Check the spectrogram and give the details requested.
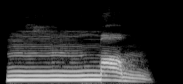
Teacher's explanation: at that word for a second m-u-m australian spelling english spelling m is made in the nose the airflow has to come out of the nose but the u sound ma it actually sounds like an r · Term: nasal sounds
